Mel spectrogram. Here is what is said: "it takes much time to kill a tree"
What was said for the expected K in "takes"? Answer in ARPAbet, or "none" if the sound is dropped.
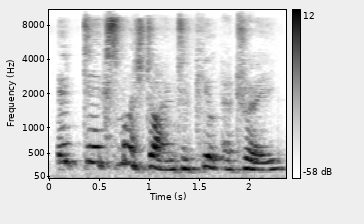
K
